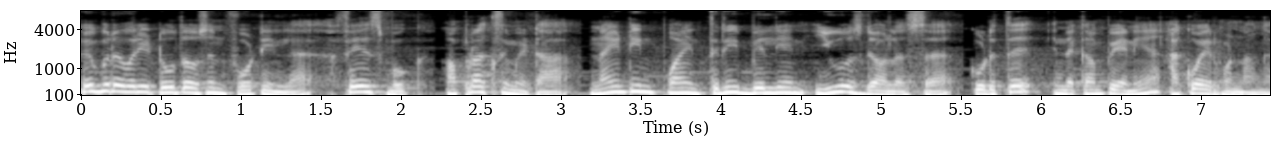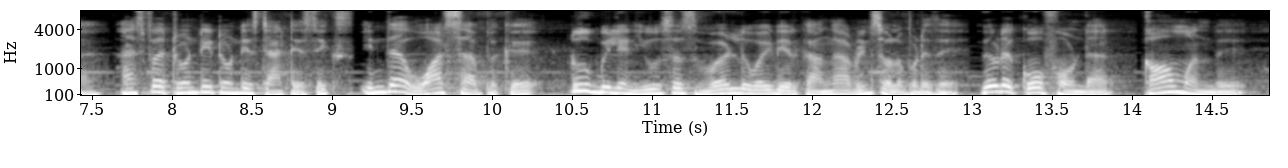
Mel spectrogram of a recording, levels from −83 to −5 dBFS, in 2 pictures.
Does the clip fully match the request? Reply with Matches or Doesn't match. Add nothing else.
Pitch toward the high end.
Doesn't match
